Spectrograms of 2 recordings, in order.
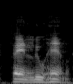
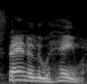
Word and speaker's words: Fannie Lou Hamer: You know, for decades I've pronounced her name Fannie Lou Hamer. And you're still doing it. And I know, and I still do it now. It's Fannie Lou Hamer.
